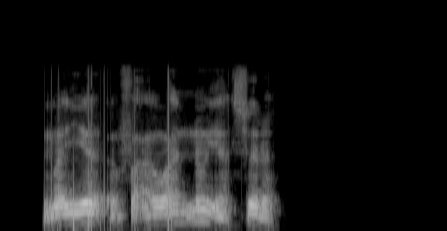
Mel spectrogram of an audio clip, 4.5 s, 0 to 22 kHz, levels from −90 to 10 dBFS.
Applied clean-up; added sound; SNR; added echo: none; none; none; none.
